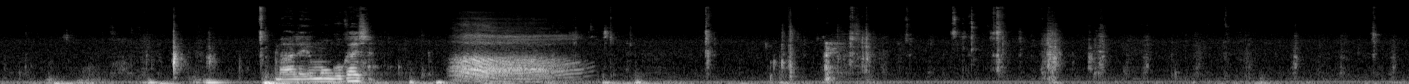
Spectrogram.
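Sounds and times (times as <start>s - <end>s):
chewing with lip smacks: 7.9s - 14.0s.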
